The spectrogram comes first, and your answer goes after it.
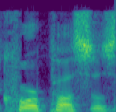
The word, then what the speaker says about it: corpuscle: puzzle so let me clear this up i'll spell it for you corpuscle and there are two types of core puzzles i want to introduce to you the first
